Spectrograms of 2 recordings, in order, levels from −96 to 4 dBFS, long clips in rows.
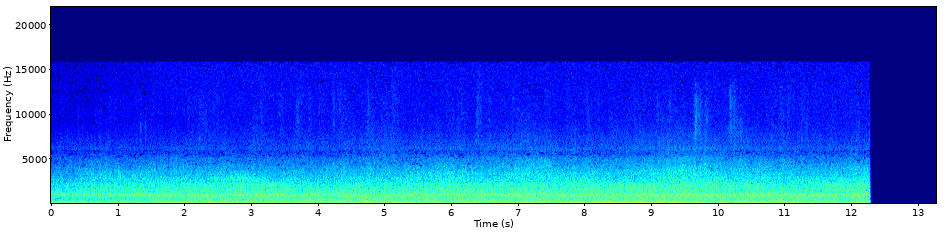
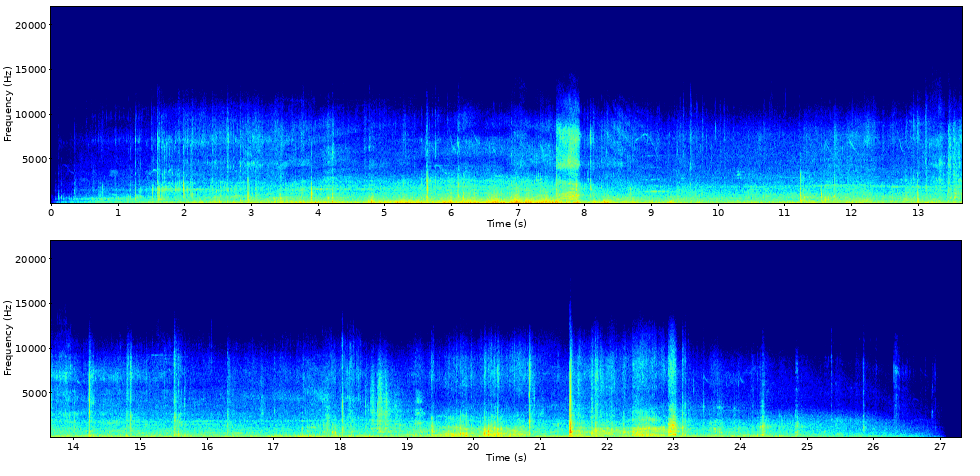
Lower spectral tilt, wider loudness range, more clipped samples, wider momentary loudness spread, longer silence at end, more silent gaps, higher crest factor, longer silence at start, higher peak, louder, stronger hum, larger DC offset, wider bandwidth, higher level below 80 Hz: about the same, -5.5 dB/octave vs -5.5 dB/octave; second, 2 LU vs 10 LU; neither; second, 4 LU vs 14 LU; first, 1 s vs 0.65 s; neither; second, 14 dB vs 30 dB; second, 0 s vs 0.3 s; second, -26 dBFS vs -4 dBFS; second, -40 LUFS vs -34 LUFS; neither; neither; first, 16 kHz vs 12 kHz; second, -54 dBFS vs -40 dBFS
